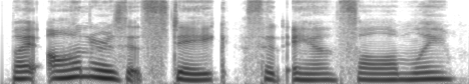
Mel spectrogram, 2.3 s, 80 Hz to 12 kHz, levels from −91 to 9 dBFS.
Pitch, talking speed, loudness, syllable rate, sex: 230 Hz, 205 wpm, -18 LUFS, 6.4 syllables/s, female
